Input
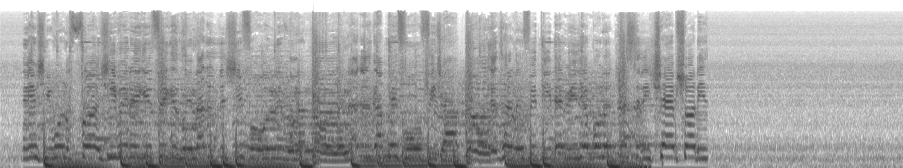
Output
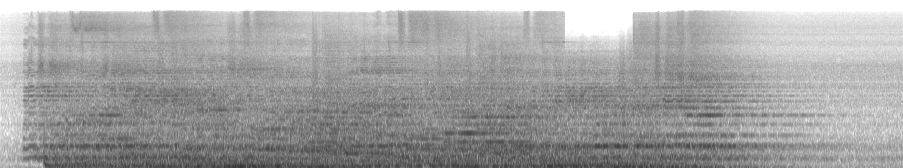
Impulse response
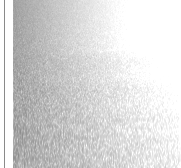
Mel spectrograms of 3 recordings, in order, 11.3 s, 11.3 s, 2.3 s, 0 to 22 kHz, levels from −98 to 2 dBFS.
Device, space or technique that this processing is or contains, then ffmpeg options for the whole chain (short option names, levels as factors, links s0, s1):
cave: -filter_complex "[0:a]aecho=1:1:327:0.282[s0];[1:a]atrim=start_sample=2205[s1];[s0][s1]afir=irnorm=-1:irlink=0,asettb=1/sr,asplit=3[s2][s3][s4];[s2]atrim=end=7.054[s5];[s3]atrim=start=7.05:end=7.91,asetpts=PTS-STARTPTS,afade=t=in:d=0.004:c=qsin,afade=t=out:st=0.856:d=0.004:c=qsin,lowpass=f=5600:w=0.5412,lowpass=f=5600:w=1.3066[s6];[s4]atrim=start=7.906[s7];[s5][s6]acrossfade=d=0.004:c1=hsin:c2=qsin[s8];[s8][s7]acrossfade=d=0.004:c1=qsin:c2=hsin,volume=0.447"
